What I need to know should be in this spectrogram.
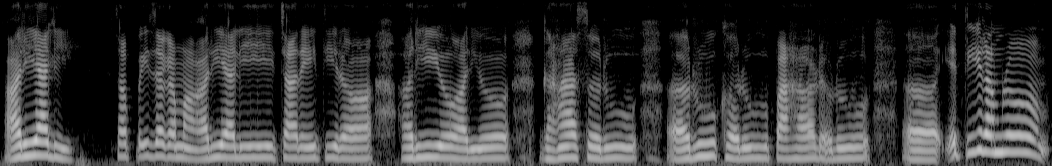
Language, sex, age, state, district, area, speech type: Nepali, female, 45-60, West Bengal, Darjeeling, rural, spontaneous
